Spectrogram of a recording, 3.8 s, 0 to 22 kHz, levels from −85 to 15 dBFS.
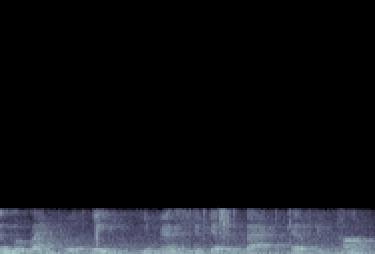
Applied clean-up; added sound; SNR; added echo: none; Crack; 7 dB; reverberation time 1.0 s.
